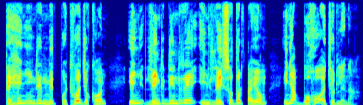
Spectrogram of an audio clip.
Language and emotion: Santali, happy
